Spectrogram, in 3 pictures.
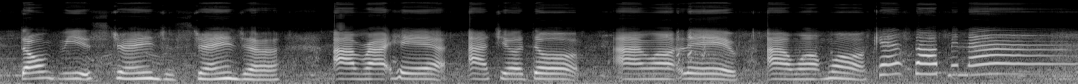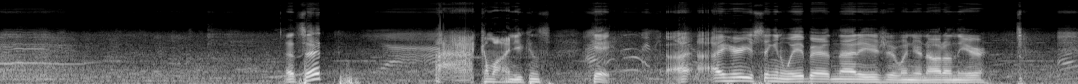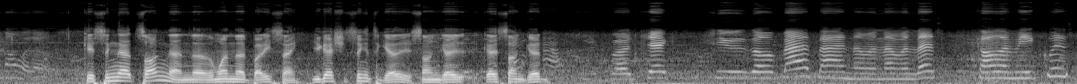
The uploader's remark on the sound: Today's episode was recorded completely in my vehicle while I was driving around doing errands. Take a ride with me while I grab a coffee, rant about stuff and pick my kids up at school and end the show at the mall with some singing.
